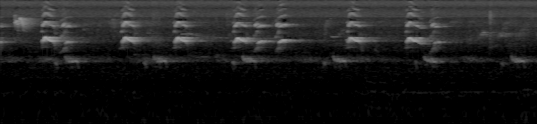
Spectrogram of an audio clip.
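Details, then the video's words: Native forest squirrels in the rain-soaked canopy of Tamhini Reserve Forest, Western Ghats, giving high-pitched vocalizations; sharp descending chirps each followed by a brief steady tone, repeated at uneven intervals of about a second. "High-Pitched Sounds of Squirrels"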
